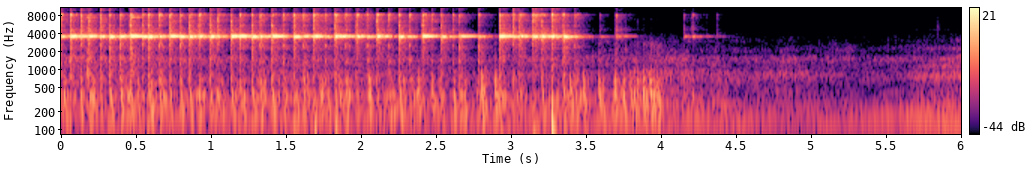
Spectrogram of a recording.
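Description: A loud, high-pitched electronic buzzing tone, pulsing rapidly like an alarm, sounds for about three and a half seconds and then stops, leaving a faint low hum.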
